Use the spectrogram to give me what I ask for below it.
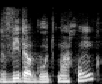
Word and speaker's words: Wiedergutmachung: Can you pronounce that word and then explain that? How about that? So the word is called Wiedergutmachung, Wiedergutmachen.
